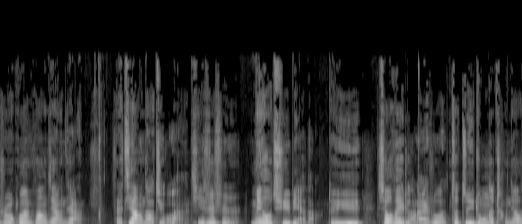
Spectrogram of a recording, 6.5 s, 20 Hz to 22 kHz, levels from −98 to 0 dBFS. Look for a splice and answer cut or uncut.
cut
